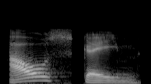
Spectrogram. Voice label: "ausge(i)bm", hianzisch Mundart, Burgenland; ausgeben

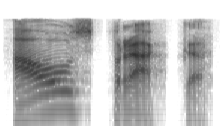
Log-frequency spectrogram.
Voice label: "ausbracka", hianzisch Mundart, Burgenland; aushauen; versohlen

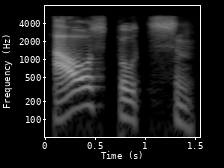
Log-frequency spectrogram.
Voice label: "ausputzn", hianzisch Mundart Burgenland; ausmustern; gut reinigen

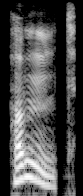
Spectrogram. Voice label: "Humd", Hianzisch Mundart; m Hund

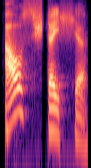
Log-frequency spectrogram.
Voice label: "ausste(i)cha", hianzisch, Dialekt, Burgenland; ausstechen; übertrumpfen; verdrängen

